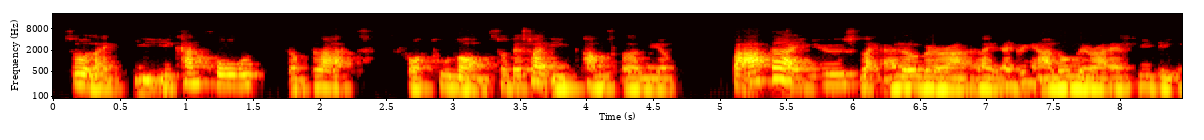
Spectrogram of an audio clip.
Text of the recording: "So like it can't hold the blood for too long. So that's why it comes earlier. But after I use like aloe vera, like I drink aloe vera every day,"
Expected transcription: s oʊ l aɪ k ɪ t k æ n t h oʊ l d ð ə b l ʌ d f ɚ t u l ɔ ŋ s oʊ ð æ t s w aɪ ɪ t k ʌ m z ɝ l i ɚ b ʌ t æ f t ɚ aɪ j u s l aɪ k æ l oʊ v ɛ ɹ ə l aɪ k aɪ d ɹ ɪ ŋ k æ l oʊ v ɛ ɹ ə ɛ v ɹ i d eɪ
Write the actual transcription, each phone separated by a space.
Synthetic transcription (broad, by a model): s oʊ l aɪ k ɪ t k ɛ n h oʊ l d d ə b l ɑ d f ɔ t u l ɔ ŋ s oʊ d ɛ t s w aɪ ɪ t k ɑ m s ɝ l i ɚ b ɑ t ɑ f t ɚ aɪ j u s l aɪ k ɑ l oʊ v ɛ ɹ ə l aɪ k aɪ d ɹ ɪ ŋ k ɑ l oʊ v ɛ ɹ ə ɛ v ɹ i d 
